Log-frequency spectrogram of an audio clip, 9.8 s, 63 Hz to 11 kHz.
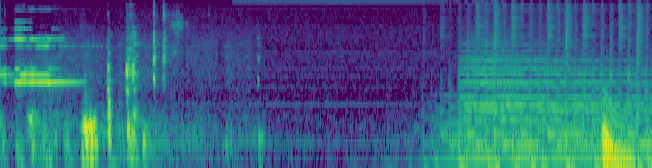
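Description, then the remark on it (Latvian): After a few brief clicks and murmurs followed by a quiet pause, the loud, steady electric voting bell of the Latvian Saeima (parliament) starts ringing continuously for a vote on proposal 41, with a harsh, buzzing metallic tone through the end. “Lūdzu zvanu, balsosim par 41. atbildīgās komisijas iesniegto priekšlikumu.”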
